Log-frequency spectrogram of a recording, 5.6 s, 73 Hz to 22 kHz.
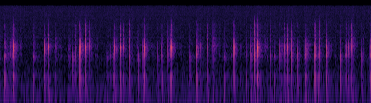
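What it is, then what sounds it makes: Cardboard gift box tapped and scratched with fingernails. A small, hollow blue cardboard gift box with a barcode label is held upright and tapped and scratched with fingernails. A quick, irregular run of short, dry taps and scratchy clicks follows, each with a hollow papery tone centered around 1.6 kHz and a bright edge. Every sound dies away almost instantly, with little low end.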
